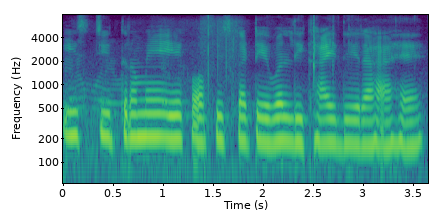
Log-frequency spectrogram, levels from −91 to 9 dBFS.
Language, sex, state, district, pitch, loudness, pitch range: Hindi, female, Gujarat, Valsad, 190 Hz, -14 LUFS, 175-205 Hz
